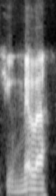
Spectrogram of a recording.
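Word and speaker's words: Jumilla: a product of spain so the j is pronounced as a j-u-m-i-l-l-a humila uh you see it says translations jumeila uh from the why i destroyed that for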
